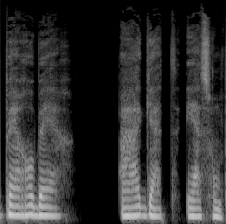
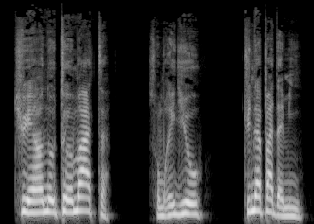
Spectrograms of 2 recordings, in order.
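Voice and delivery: louder, cutting contempt; scornful insult; 5 semitones higher, 7 dB louder than usual. Acted. Henri insults the automaton, scornful and loud. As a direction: spit the insults.

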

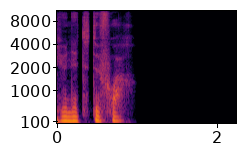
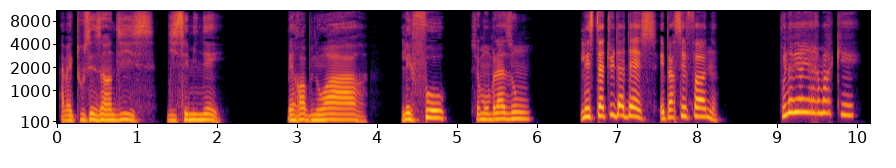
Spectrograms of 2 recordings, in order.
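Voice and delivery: gloating countess; 2 semitones higher, 8 dB louder than usual. A narrator's reading. Countess gloats over missed clues. (triomphe moqueur qui monte)

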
